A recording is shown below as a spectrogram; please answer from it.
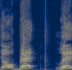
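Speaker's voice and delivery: put-on, very high, pumped-up, hyped excitement. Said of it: "Presser's hype like".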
